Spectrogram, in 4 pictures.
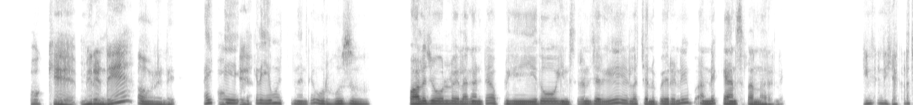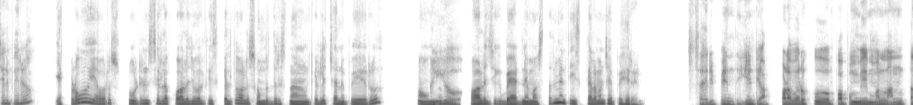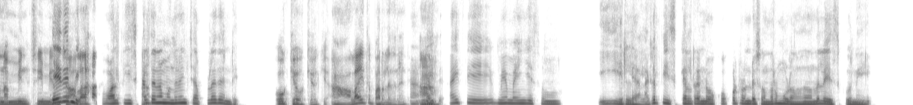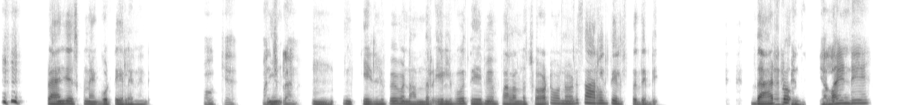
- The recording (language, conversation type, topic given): Telugu, podcast, ప్రకృతిలో మీరు అనుభవించిన అద్భుతమైన క్షణం ఏమిటి?
- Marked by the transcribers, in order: in English: "ఇన్సిడెంట్"; in English: "క్యాన్సిల్"; in English: "స్టూడెంట్స్"; in English: "బ్యాడ్ నేమ్"; "చెప్పేసారండి" said as "చెప్పేహరండి"; chuckle; laugh; in English: "ప్లాన్"; in English: "ప్లాన్"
